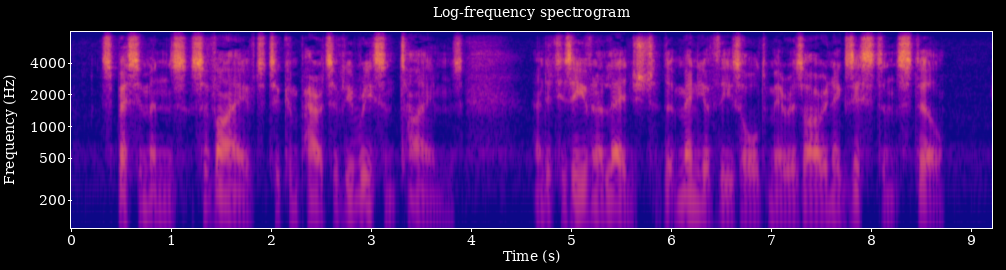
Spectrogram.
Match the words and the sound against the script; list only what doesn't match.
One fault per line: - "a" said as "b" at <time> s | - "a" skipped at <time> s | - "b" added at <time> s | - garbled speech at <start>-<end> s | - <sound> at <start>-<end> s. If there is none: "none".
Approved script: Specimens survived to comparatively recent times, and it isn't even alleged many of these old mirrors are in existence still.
- "isn't" said as "is" at 4.9 s
- "that" added at 5.9 s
